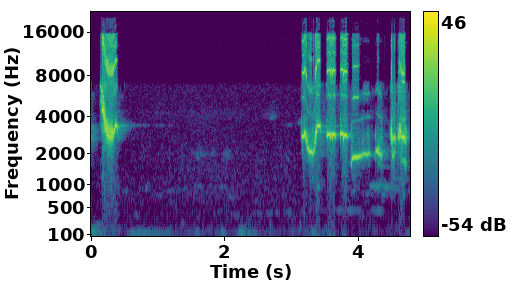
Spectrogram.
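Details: Orange-headed thrush in powerful song: a single high whistled note opens, then after a quiet pause a dense burst of varied whistled and buzzy phrases around mid pitch, with fast slurred notes rising and falling, filling the last two seconds.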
